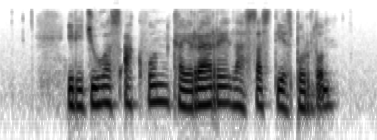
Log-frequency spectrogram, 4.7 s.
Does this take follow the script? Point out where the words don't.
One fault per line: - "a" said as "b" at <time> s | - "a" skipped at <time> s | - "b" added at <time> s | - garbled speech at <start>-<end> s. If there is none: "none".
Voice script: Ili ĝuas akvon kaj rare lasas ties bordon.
none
